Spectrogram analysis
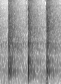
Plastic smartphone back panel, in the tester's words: ça sonne le creux mais c'est pas grave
